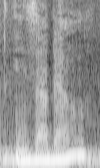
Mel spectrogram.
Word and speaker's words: Ysabel: I'm going to give the Spanish, or try to give the Spanish pronunciation. Ysabel? Ysabel.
